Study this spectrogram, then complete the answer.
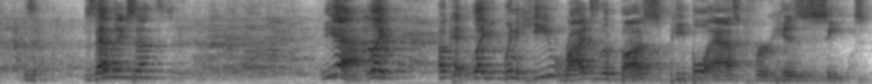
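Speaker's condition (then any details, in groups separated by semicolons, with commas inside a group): No condition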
